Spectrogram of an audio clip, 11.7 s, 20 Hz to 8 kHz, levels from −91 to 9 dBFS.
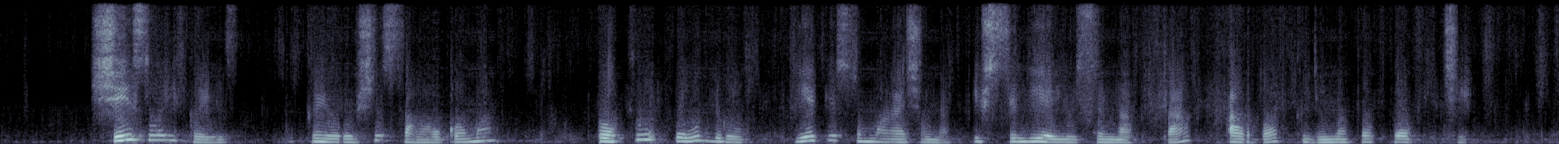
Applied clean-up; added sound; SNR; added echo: neural separator model SepFormer DNS4.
